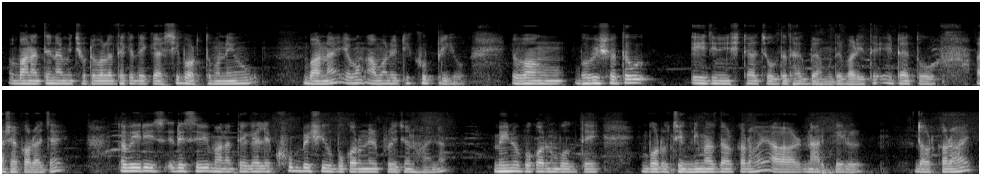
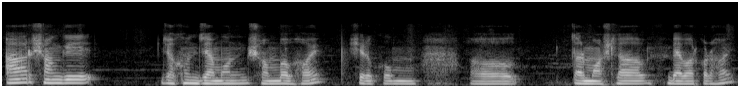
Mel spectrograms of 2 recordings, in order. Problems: constant background noise, continuous background conversations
